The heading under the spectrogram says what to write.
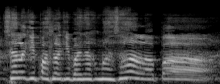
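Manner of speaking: overwhelmed driver gushing and half-sobbing; hammed-up crying driver. Driver weeping to the preacher he just recognized, mock-sobbing. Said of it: "Dia nangis tiba-tiba".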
